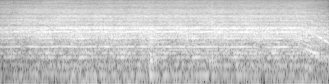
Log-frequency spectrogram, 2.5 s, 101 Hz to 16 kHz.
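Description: A steel E string on a 1958 Gibson ES-125 archtop guitar ringing at a steady pitch with its overtones as it is being seated in a newly fitted Tusq nut.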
